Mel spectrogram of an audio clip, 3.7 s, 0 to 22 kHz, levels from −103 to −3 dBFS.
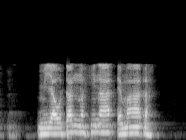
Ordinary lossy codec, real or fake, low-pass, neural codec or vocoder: AAC, 16 kbps; real; 7.2 kHz; none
